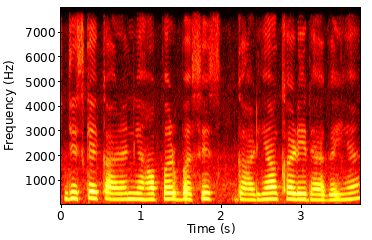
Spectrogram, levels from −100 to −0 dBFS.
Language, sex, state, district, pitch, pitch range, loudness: Hindi, female, Haryana, Charkhi Dadri, 240 Hz, 230-250 Hz, -17 LUFS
